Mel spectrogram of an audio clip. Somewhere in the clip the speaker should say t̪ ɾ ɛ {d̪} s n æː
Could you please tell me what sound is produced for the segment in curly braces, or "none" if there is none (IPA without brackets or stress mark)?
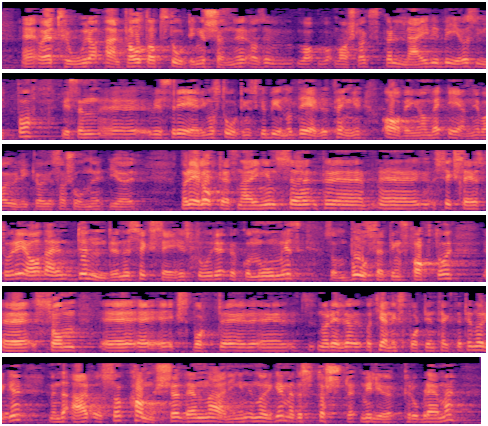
t̪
